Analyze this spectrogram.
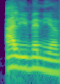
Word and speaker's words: aluminium: um sack of jewelry aluminium yes that's how that's how to say it I live in England we speak English we invented the language so we say it the right way you all you Americans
